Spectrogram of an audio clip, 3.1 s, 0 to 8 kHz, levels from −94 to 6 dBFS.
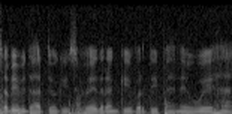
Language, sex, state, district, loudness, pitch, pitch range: Hindi, male, Bihar, Sitamarhi, -50 LUFS, 120 Hz, 115-125 Hz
